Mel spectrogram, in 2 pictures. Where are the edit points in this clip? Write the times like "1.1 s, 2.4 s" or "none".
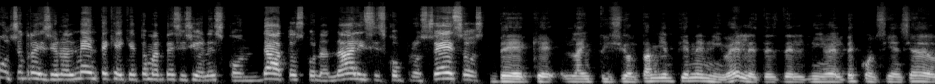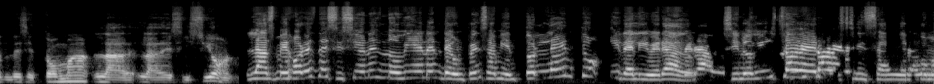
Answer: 4.9 s, 11.7 s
